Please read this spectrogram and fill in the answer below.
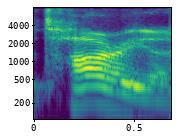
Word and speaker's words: Tarja: So Tarja is actually how you say her name.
